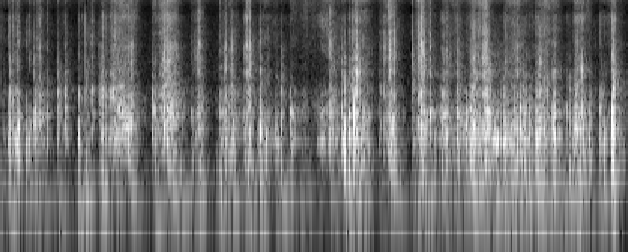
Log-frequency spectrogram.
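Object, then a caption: Leather sneaker with rubber sole. A worn, empty white leather Adidas Superstar sneaker with black stripes and a rubber sole is tapped and scratched with long nails on the leather and the rubber toe shell. Quick, dry, close scratching and tapping sounds are heard, mostly in the mid range, with no ring after each touch.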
